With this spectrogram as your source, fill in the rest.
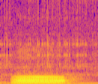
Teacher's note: होठ मुड़ रहे ना, ओ, मुंह गोल बना रहे हो आप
